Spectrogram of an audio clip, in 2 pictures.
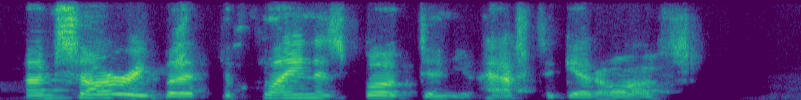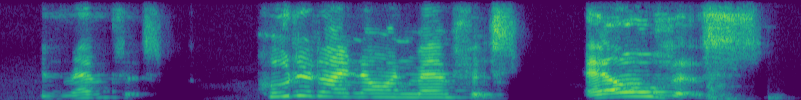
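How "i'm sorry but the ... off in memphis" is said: ordinary talk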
